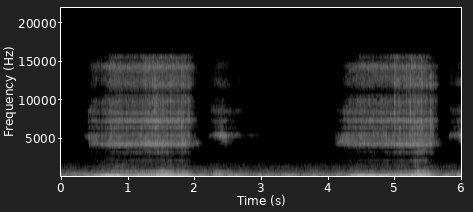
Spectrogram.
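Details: Open-mouth snoring from a sleeping person: low rattling snore on the in-breath with a loud breathy exhale; snoring.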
